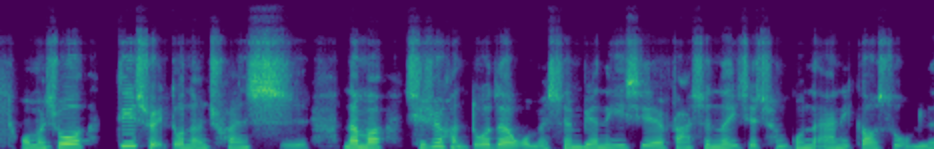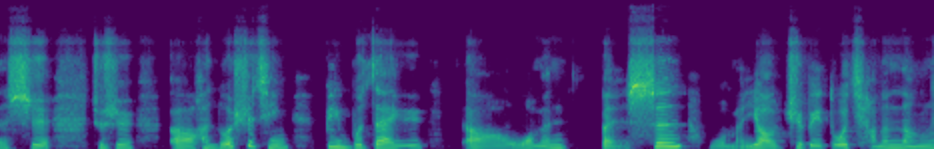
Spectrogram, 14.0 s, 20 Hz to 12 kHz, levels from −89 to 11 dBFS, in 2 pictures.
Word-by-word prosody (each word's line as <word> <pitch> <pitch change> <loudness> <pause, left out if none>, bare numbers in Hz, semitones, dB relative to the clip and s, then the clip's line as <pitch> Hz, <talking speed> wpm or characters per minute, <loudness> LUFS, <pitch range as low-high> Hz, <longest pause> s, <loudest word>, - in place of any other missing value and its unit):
我 195 - -2
们 200 +1 -3
说 255 +2 +5 0.2
滴 325 0 +3
水 - - +3
都 220 - -3
能 190 0 -4
穿 220 0 -4
石， 150 -8 +4 0.2
那 240 - +5
么 230 -1 +4 0.2
其 240 - -1
实 285 +4 +1
很 - - -4
多 215 +2 -1
的 215 -3 +2
我 175 - -5
们 170 +2 -8
身 230 +5 -2
边 225 -1 -2
的 - - -4
一 195 0 -6
些 195 0 +1
发 215 +2 -6
生 230 +1 -4
了 225 -2 -1
一 - - -6
些 190 +1 -5
成 165 -4 -7
功 200 +2 -6
的 200 - -5
案 205 0 -4
例， 185 - -7
告 225 +1 -2
诉 195 -1 -3
我 - - -12
们 - - -8
的 190 +1 -8
是， 190 0 +4 0.3
就 230 - -7
是， 210 -2 -4 0.2
呃， 190 -3 +1
很 175 0 -5
多 255 - +2
事 335 +5 0
情 195 -6 -1 0.3
并 255 -5 -1
不 210 0 -2
在 225 0 +3
于， 180 +1 -8 0.3
呃， 170 -3 -2
我 185 +2 -4
们 180 +4 -5 0.2
本 - - -2
身， 290 +1 +8 0.2
我 175 - -12
们 - - -10
要 195 -5 +3
具 245 +7 -2
备 180 - -2
多 210 +4 -1
强 - - -3
的 175 - -3
能 175 -2 -4
200 Hz, 275 characters per minute, -23 LUFS, 185-230 Hz, 0.3 s, 身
